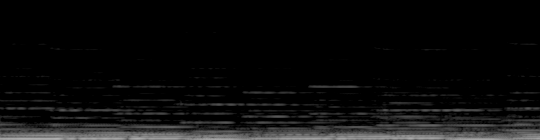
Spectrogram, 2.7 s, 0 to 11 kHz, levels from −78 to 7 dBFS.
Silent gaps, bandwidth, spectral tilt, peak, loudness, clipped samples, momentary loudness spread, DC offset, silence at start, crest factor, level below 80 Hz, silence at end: none; 4.5 kHz; -11 dB/octave; -18 dBFS; -29 LUFS; under 0.1%; 5 LU; under 0.1%; 0 s; 10 dB; -44 dBFS; 0 s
